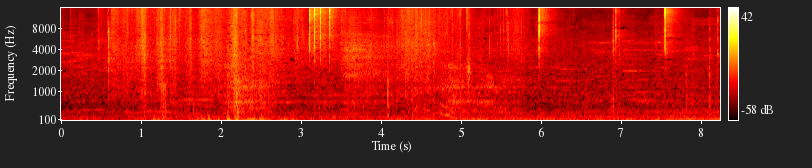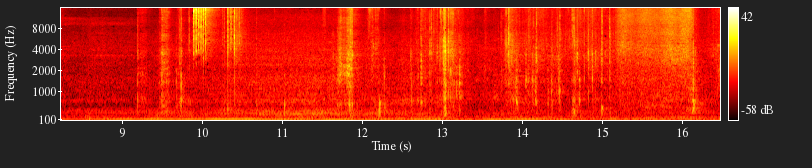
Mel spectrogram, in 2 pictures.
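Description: A cardboard drone retail box handled and cut open: the box rubbing and knocking in the hands, a small cutter blade slitting the seal, and the lid and contents sliding out, with scattered clicks and scrapes. A low steady hum sits underneath from about halfway through.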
